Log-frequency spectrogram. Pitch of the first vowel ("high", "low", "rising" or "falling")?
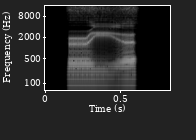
low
